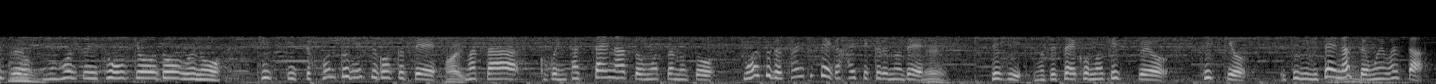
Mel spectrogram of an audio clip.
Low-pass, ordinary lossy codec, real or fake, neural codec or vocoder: 3.6 kHz; none; real; none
